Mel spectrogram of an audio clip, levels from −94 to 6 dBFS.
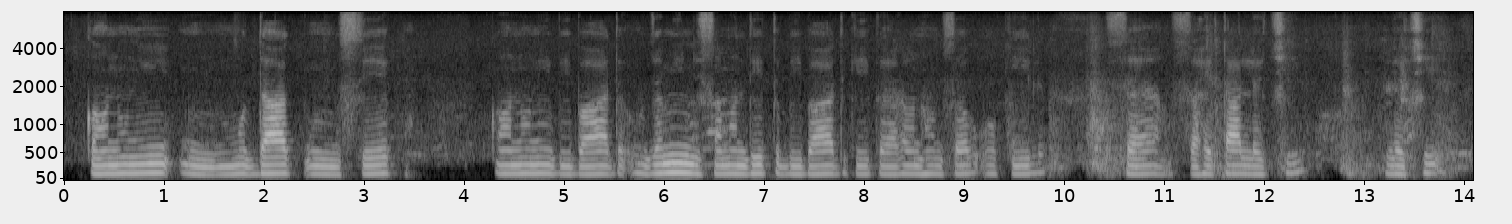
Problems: none marked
